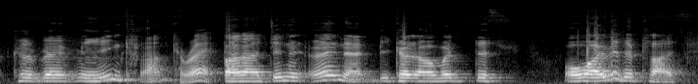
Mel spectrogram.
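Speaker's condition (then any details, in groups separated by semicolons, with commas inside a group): Cerebral palsy; speech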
